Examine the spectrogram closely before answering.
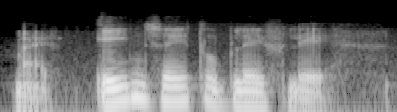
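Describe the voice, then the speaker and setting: Legend narrator, gravelly bass, measured, solemn, storybook radio drama, muffled old recording. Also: male voice, big pitch swings, no room sound, exaggerated voice.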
